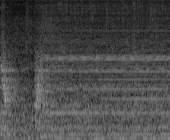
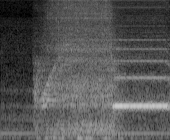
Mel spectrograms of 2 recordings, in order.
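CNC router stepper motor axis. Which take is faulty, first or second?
second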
